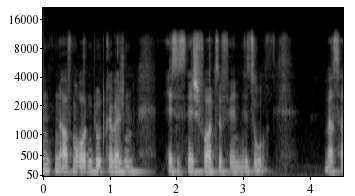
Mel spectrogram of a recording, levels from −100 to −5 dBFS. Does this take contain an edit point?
yes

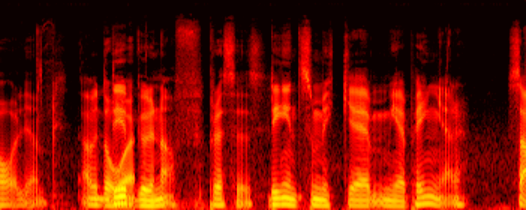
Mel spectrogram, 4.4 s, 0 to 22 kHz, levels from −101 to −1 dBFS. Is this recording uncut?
no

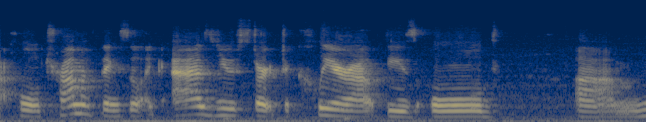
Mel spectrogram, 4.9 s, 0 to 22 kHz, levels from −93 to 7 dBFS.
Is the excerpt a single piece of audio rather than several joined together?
yes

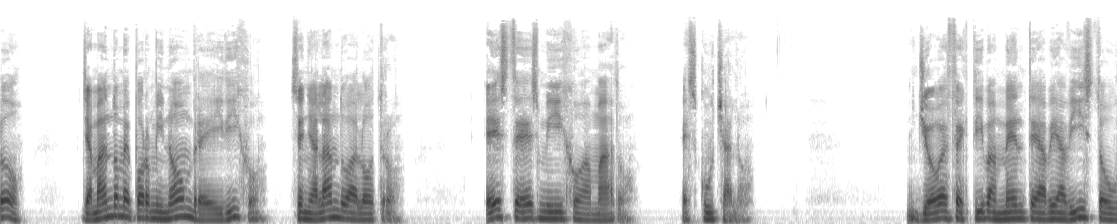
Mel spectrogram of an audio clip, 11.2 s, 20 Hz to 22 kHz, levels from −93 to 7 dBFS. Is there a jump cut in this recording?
no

